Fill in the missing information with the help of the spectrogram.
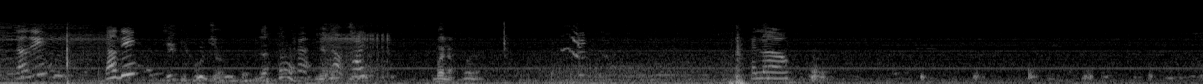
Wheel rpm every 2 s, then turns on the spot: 0, 0, 0, 0, 0, 0.
none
